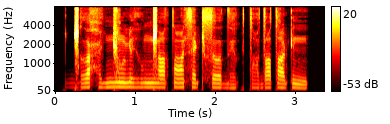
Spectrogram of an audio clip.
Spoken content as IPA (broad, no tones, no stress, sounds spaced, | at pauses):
ɡ͡ǁ ʌ ħ i̤ ŋ͡ǁ ũ ɳ ɪ ɦ u ŋ͡ǁ æ tˤ ĩ s æ ʈ s ʌ d̪ æ̤ kʷ tˤ e̤ d i tˤ a ʈ ĩ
